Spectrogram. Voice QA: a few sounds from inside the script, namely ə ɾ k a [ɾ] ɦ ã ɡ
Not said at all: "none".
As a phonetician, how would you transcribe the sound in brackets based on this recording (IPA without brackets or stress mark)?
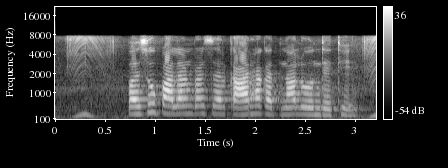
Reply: ɾ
